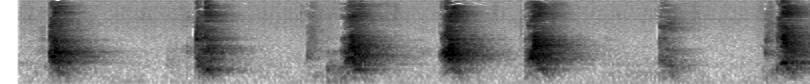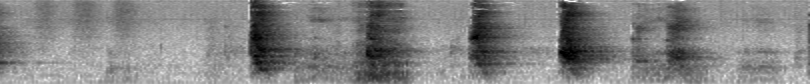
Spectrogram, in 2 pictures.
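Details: A Boston Terrier barks in short, sharp bursts, some singly and some in quick pairs, at her own reflection in a mirror, wanting to play with it.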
